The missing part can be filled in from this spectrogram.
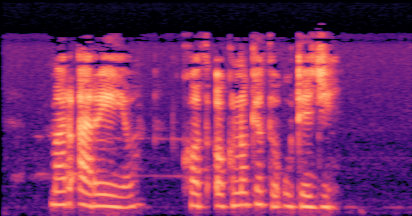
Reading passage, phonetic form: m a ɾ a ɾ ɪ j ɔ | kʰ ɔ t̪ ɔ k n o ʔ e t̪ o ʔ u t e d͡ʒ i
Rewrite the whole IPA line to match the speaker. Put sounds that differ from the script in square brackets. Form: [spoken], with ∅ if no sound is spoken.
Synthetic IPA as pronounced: m a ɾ a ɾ ɪ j ɔ | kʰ ɔ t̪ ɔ k n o [k] e t̪ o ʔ u t e d͡ʒ i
